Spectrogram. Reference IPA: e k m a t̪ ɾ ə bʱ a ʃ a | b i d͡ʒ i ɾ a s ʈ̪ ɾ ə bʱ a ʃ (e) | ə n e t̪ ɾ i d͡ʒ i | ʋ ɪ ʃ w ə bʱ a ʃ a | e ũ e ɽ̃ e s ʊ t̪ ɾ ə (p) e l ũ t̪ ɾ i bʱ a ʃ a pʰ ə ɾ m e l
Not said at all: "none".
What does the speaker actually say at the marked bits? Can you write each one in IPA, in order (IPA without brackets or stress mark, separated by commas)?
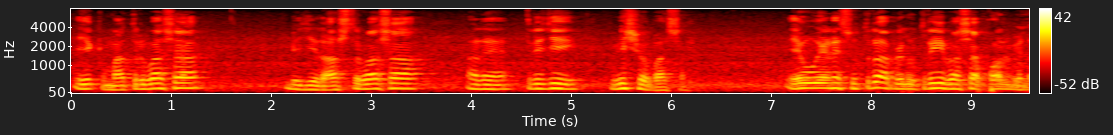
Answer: a, p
